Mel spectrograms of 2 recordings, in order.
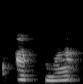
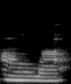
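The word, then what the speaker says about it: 악마: Lalu kata yang kedua ada akma. Di sini G kan harusnya bacanya akma, tapi ada tajwid jadinya angma. Karena yang tadi seperti yang di atas, konsonan G kalau ketemu M jadi eng.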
